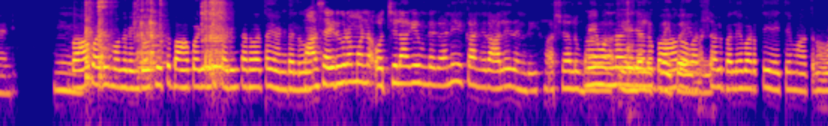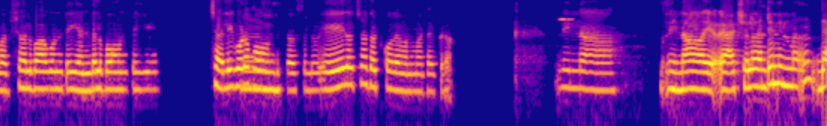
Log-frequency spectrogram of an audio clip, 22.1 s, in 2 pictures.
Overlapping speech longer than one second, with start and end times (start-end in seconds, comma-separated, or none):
7.8-9.6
